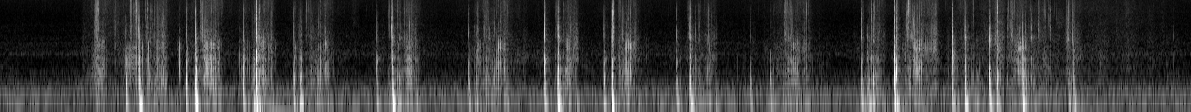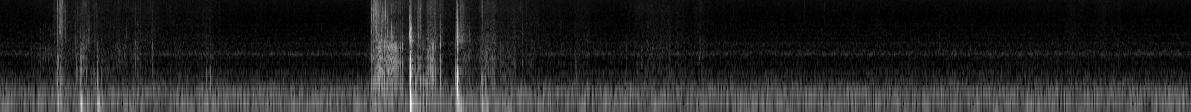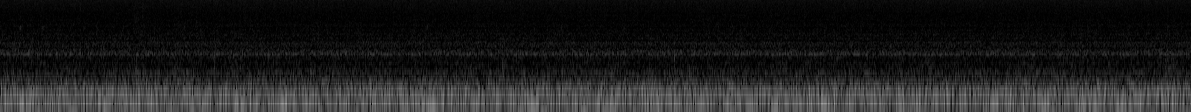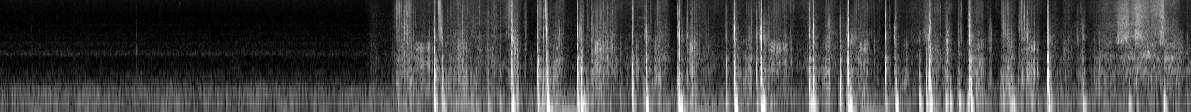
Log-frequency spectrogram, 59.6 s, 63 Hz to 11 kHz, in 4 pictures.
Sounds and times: walking footsteps loafer shoes tile floor 0:01.1 - 0:14.8
walking footsteps loafer shoes tile floor 0:15.4 - 0:17.6
walking footsteps loafer shoes tile floor 0:19.6 - 0:22.3
walking footsteps loafer shoes tile floor 0:49.3 - 0:59.5

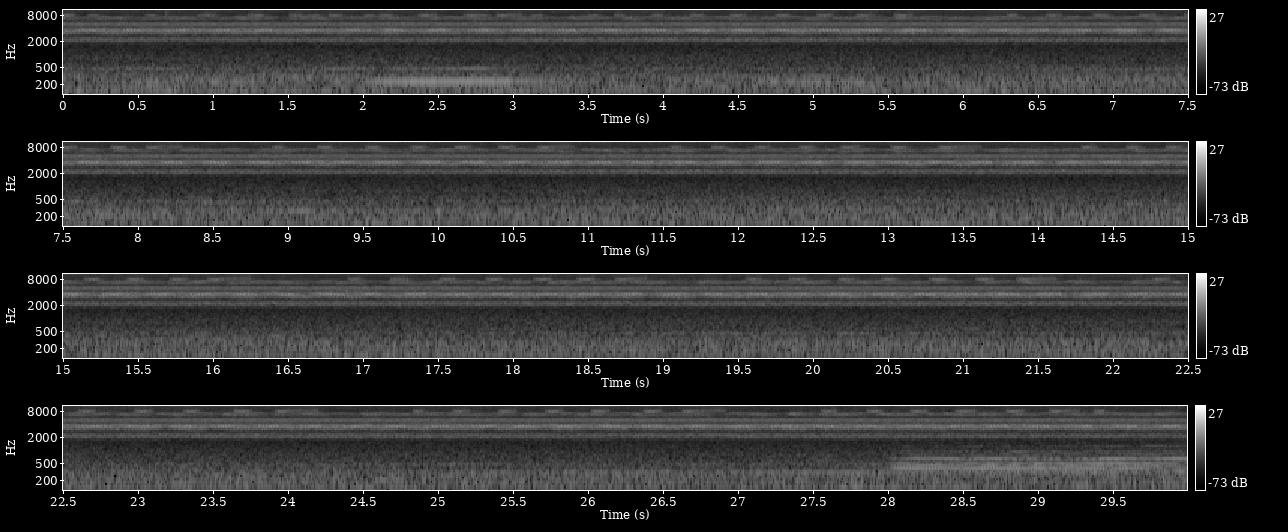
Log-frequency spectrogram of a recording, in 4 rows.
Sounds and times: crickets 0:00.0 - 0:29.9
Train horn 0:27.8 - 0:29.9

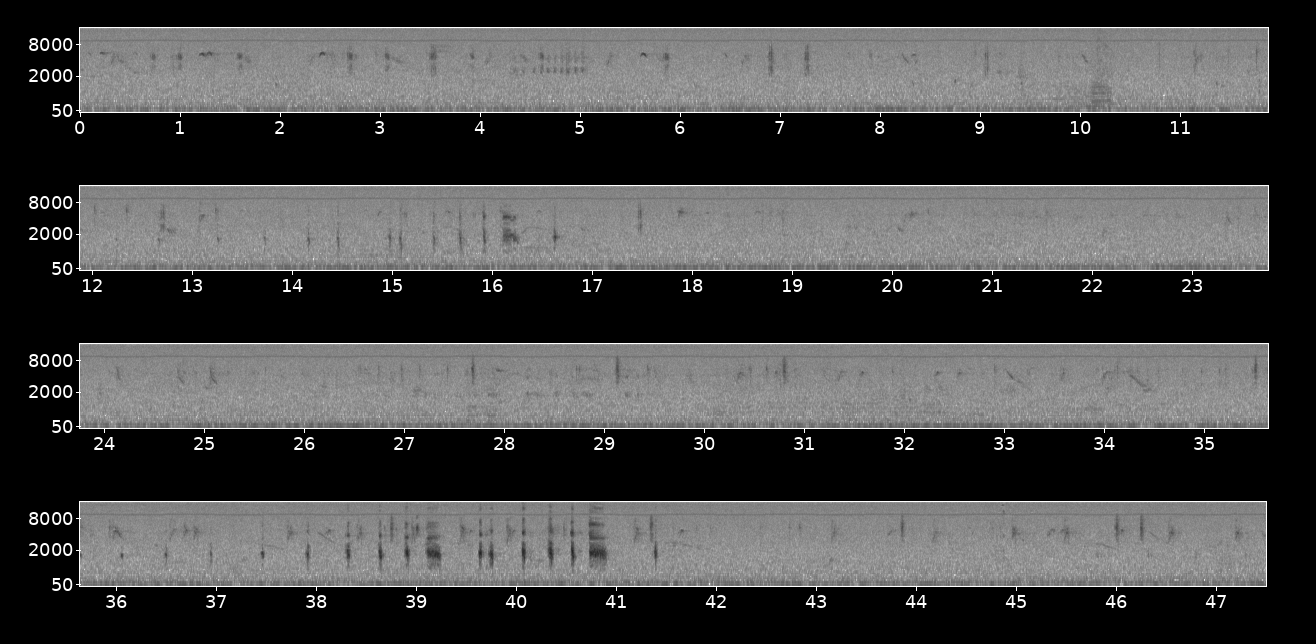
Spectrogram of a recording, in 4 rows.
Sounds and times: other birds chirping 0:11.1 - 0:20.5
Red-legged partridge calling 0:11.3 - 0:16.8
other birds chirping 0:23.3 - 0:41.9
Red-legged partridge calling 0:35.5 - 0:41.7

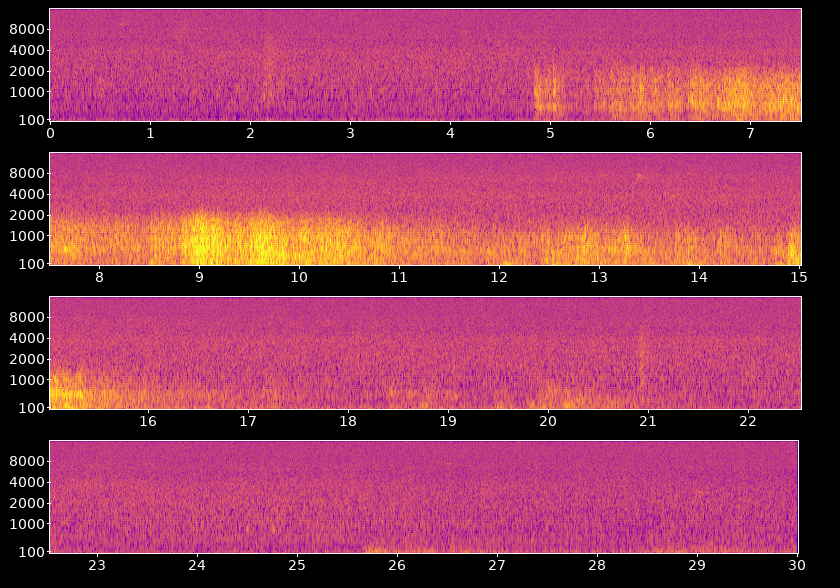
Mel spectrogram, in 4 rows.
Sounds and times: rain 0:00.0 - 0:30.0
thunderclaps 0:04.8 - 0:21.8
thunderclaps 0:25.6 - 0:27.2

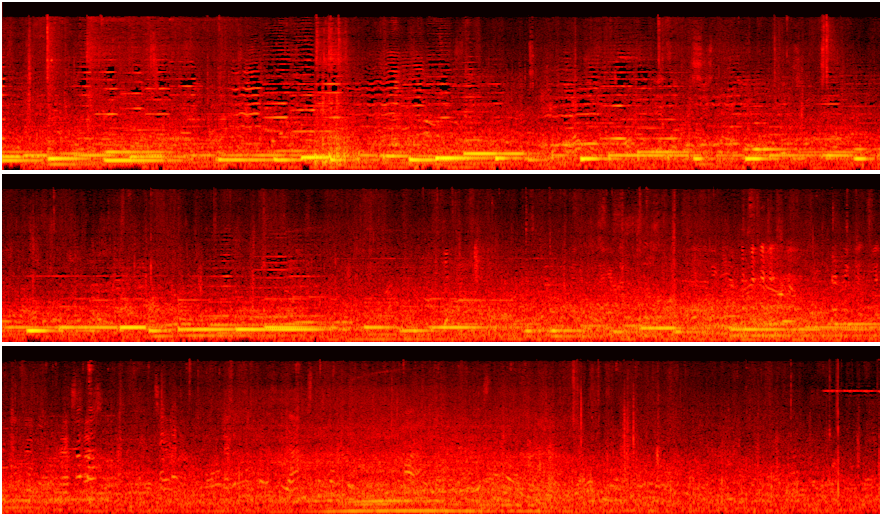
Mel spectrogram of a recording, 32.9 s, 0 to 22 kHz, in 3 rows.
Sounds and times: street musicians playing 0:00.0 - 0:32.9
streetnoise 0:00.0 - 0:32.9
voice 0:14.2 - 0:30.7

